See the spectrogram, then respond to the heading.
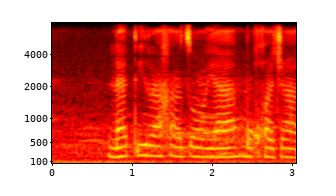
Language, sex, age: Tswana, female, 19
